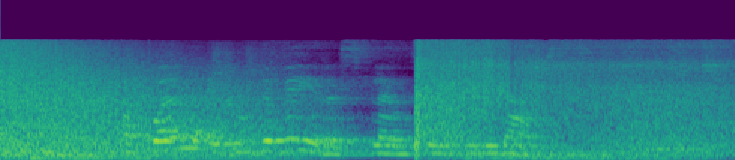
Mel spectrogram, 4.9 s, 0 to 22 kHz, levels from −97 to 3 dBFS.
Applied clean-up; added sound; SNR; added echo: none; Explosion; 2 dB; reverberation time 2.3 s.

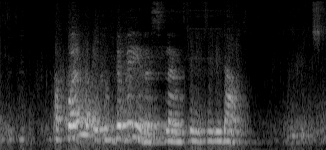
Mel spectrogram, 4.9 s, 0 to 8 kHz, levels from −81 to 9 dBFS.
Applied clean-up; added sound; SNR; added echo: neural separator model SepFormer DNS4.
